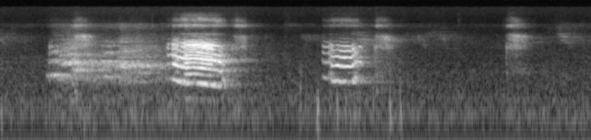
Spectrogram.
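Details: Strange, strained meows from a domestic cat said to appear sick: a drawn-out wavering cry, a louder rising-falling call near two seconds, then a shorter meow around three and a half seconds in a small indoor room.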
